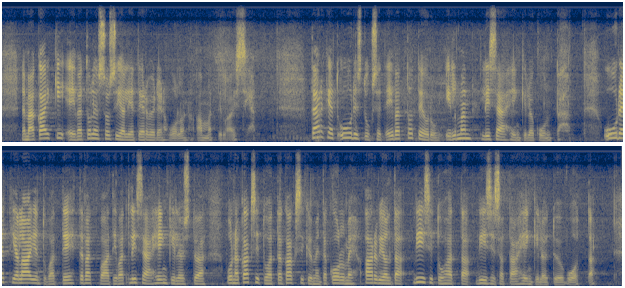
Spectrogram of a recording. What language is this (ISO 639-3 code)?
fin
